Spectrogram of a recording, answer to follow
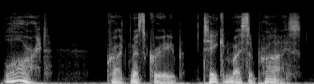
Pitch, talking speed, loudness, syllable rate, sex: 100 Hz, 135 wpm, -18 LUFS, 4.9 syllables/s, male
